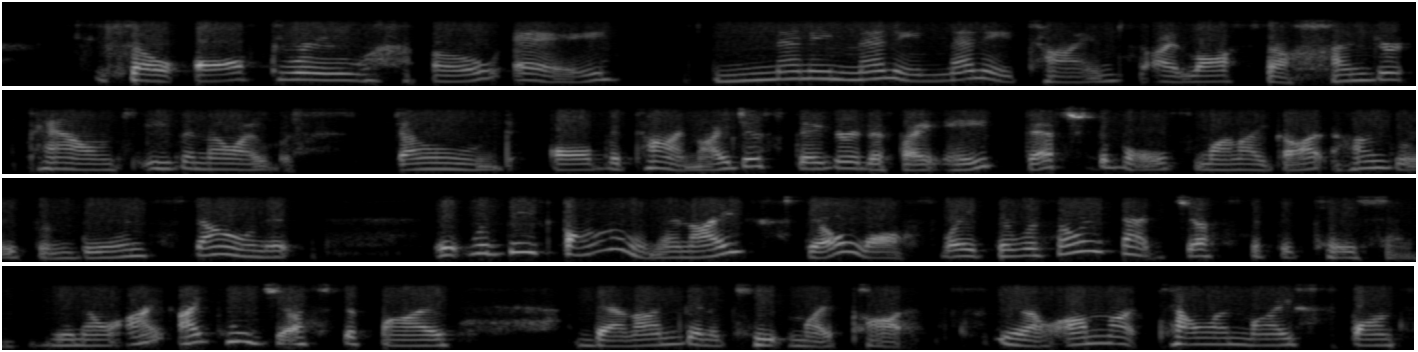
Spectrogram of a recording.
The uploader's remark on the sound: the 100 Pounders Phone Meeting, 10/8/23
